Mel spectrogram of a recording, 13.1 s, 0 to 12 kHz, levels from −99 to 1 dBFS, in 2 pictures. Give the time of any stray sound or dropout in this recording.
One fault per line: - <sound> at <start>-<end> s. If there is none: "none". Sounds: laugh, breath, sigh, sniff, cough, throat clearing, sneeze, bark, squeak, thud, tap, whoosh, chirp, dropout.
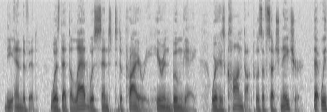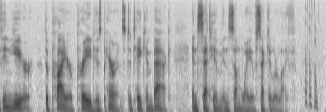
- chirp at 12.6-13.0 s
